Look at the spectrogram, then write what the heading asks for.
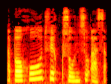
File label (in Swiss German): "rot", alsace; medecine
